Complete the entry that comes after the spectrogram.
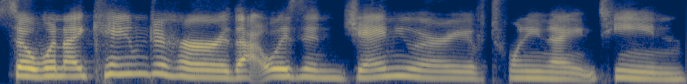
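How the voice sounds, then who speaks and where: A woman with a Texan accent has a bright, sharp tone. She moves at a moderate pace with lively intonation. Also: quiet background. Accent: Texan American. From Texas. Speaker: podcast host. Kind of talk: casual interview. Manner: talkative.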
